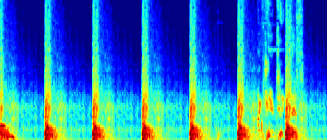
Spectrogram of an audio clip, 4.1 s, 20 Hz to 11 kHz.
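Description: Six sharp gunshots ring out at a shooting range in the video game Kick The Buddy 2, loud and evenly spaced about half a second apart, each with a short fading tail.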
